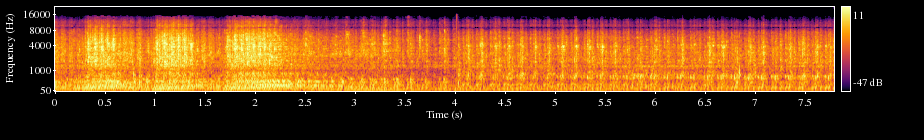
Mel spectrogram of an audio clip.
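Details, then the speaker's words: 1974 Dodge W100 Power Wagon V8, parked 41 years, first restart with leaky pinched exhaust: a few revs then steady, even idle with no knocks or major ticks, good coolant flow; normal idle. "the engine sounds super healthy no knocking really no major ticks or anything pretty smooth as far as Idle goes"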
